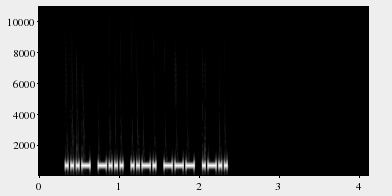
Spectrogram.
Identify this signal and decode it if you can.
Morse code, heard as a keyed tone, about 36 wpm, 700 Hz. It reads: VBFOL
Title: Code Groups - 5 Letters - 35wpm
